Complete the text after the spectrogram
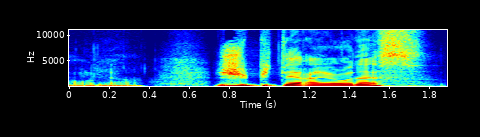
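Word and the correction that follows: Okwess: Et Oquest. – Et Oquest, bon ben voilà, merci beaucoup.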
